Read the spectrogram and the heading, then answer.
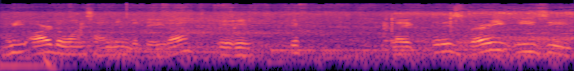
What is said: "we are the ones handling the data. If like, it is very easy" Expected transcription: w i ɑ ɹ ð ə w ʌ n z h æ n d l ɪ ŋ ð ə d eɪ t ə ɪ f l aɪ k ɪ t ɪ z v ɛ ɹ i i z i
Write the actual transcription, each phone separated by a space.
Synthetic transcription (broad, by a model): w i ɑ ɹ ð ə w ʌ n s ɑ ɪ n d ɪ ŋ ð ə d eɪ t ə ɪ f l aɪ k ɪ t ɪ z v ɛ ɹ i i z i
